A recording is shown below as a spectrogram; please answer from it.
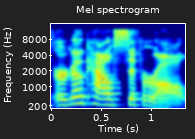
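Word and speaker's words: ergocalciferol: multiple presentations and still I still struggle with how to say it, but I fairly certain it's erggoal ciferol. It's the last part that always throws me off.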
